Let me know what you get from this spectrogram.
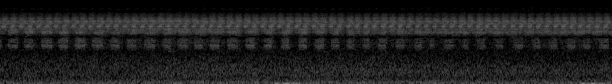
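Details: Cicada song from a lavender field: loud, high, sizzling buzzing with steady rhythmic pulsing near three beats per second, continuous from start to finish.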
